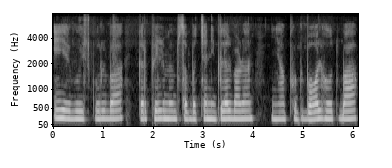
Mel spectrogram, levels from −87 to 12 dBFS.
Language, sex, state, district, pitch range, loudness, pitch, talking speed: Bhojpuri, male, Jharkhand, Palamu, 205-215 Hz, -16 LUFS, 210 Hz, 145 wpm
